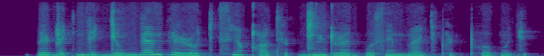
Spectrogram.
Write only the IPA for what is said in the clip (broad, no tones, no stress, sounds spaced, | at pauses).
p e ɖ æ c ŋ ɡ e ɟ ə w ŋ ɡ æ m k e ɭ o c t͡sʰ ĩ qʰ ʏ tʰ ʏ ʈ d͡ʑ ĩ ʈ ɭ ə d p o s ẽ m b æ̃ c pʰ ə ʈ pʰ o p ũ c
